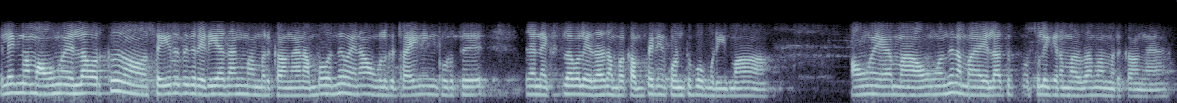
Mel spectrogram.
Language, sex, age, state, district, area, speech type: Tamil, female, 30-45, Tamil Nadu, Perambalur, rural, conversation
